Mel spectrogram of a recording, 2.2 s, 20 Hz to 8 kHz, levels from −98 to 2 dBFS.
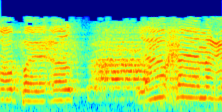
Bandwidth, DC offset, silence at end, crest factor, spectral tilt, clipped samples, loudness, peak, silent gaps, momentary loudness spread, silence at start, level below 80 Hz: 5.4 kHz; under 0.1%; 0 s; 12 dB; -7 dB/octave; under 0.1%; -15 LUFS; -4 dBFS; none; 5 LU; 0 s; -56 dBFS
